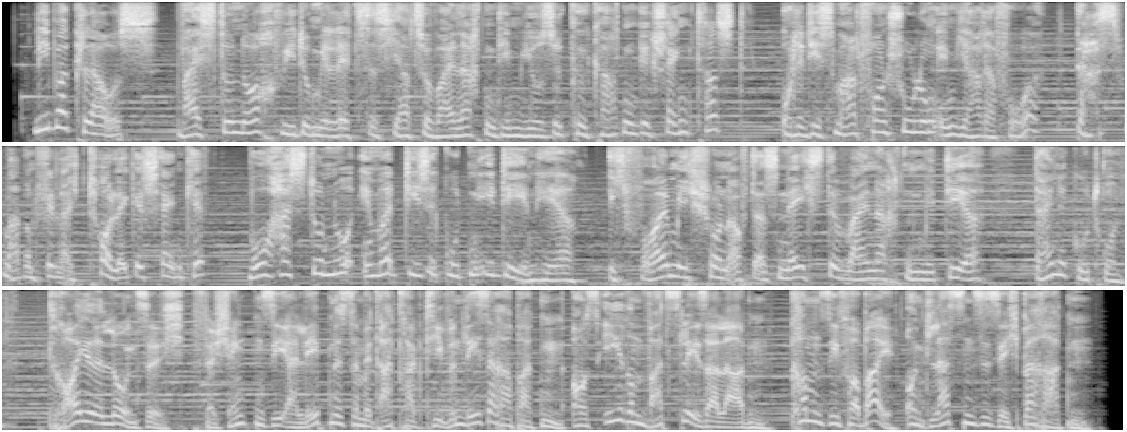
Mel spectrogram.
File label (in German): Funkspot; Leserladen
